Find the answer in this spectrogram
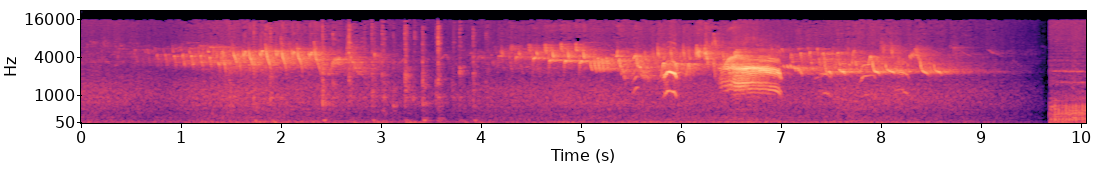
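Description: Birdsong: rapid chirping trills with a few sliding whistles, loudest a little past the middle, fading out near the end.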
